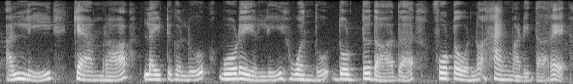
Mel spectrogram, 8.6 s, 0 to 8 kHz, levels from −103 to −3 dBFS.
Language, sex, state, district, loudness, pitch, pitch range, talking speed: Kannada, female, Karnataka, Bangalore, -18 LUFS, 170 Hz, 150-190 Hz, 65 wpm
